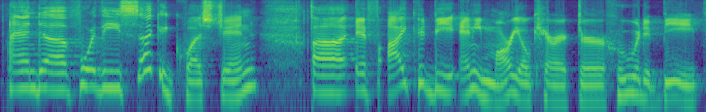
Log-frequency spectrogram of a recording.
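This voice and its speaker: Young male host, slightly high voice, chatty and halting with lots of fillers, earnest fan-mail reader. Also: lively intonation. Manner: halting, filler-heavy, many "uh" and "like"; earnest, thanking and sympathetic. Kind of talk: casual chat reading fan mail.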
